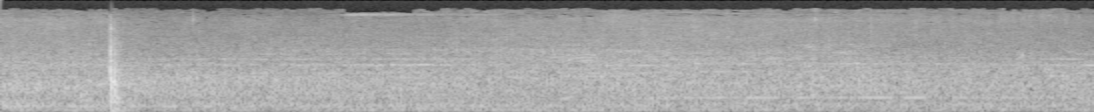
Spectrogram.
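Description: City street ambience: a steady wash of traffic and pedestrian bustle, with one sharp knock about half a second in.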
